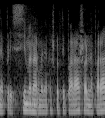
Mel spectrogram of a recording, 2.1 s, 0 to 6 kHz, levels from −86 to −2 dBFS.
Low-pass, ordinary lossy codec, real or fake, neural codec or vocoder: 5.4 kHz; MP3, 32 kbps; fake; vocoder, 24 kHz, 100 mel bands, Vocos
